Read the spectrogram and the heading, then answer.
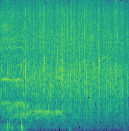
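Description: An audience applauds with steady, dense clapping that fills the whole stretch, a few sharper claps and a brief whistle-like tone standing out over the crowd noise.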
